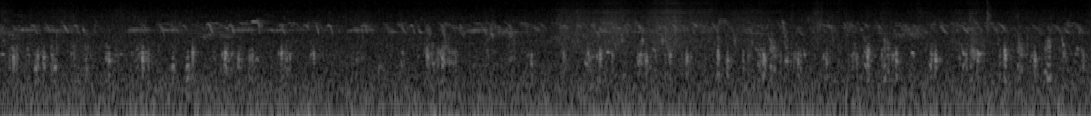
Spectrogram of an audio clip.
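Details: Flock of hens keeping up a busy stream of short clucks for several seconds. Constant high-pitched chirping and a faint rushing background fill in around the clucks.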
